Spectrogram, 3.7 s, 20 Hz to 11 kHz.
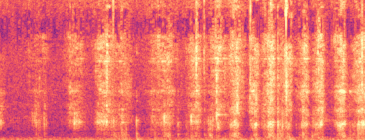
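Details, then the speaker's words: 2002 Yamaha WR250F engine bought seized, with the crankshaft turned by hand; rough, gritty rasping in uneven bursts that catches and locks up. A shot crank main bearing with excessive up-and-down and side-to-side play caused the seizing. "you hear that? It doesn't sound very good, and it locks up. Sometimes makes it super hard to rotate, and this was what was causing that seized effect. So the bearing is shot,"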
